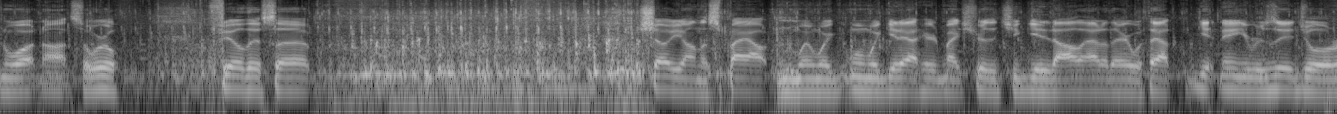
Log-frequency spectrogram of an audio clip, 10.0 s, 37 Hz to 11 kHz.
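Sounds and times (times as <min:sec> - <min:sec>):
fluid pouring and gurgling: 0:00.0 - 0:10.0.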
